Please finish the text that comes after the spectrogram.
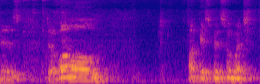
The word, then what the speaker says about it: Dhawal: So yes, my name is Dhawal. Dhawal. The W is pronounced as a V.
